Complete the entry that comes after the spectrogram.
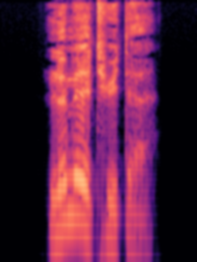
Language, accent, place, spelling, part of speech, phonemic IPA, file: German, Germany, Berlin, Lümmeltüte, noun, /ˈlʏml̩ˌtyːtə/, De-Lümmeltüte.ogg
- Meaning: condom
